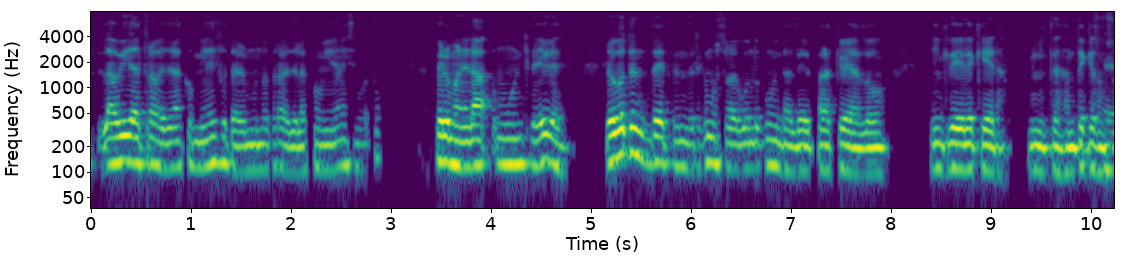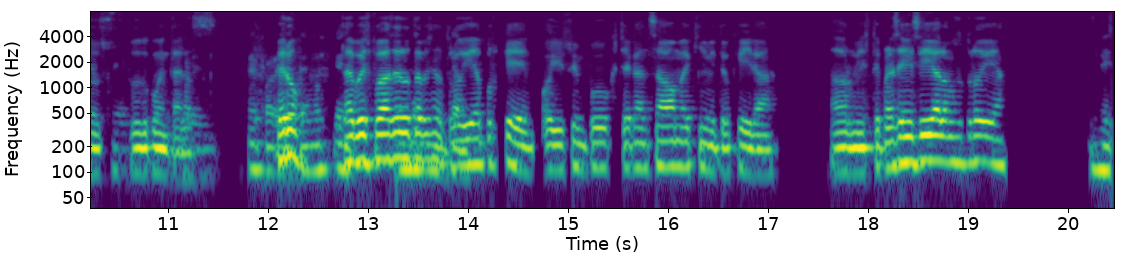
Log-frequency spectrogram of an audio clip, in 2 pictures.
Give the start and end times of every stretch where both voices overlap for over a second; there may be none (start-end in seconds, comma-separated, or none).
12.1-14.1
